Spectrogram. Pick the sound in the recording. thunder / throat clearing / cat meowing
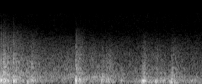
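thunder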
